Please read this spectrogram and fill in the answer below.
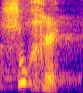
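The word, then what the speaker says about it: ψυχή: Pedro, de Samuel, psuche, que en el hebreo se pronuncia suje, porque la CH se pronuncia en hebreo como J.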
